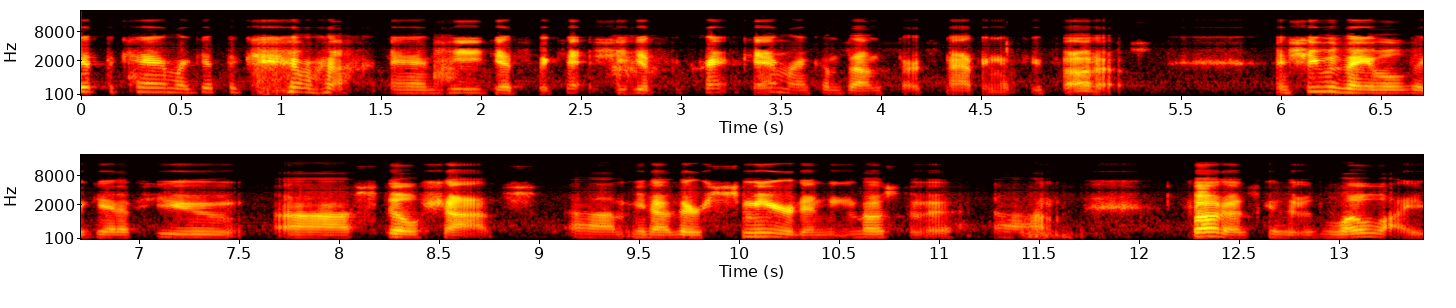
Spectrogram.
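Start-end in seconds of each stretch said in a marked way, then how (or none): 0.0-1.4 put-on yell, high and urgent. Retelling a witness yelling at his wife to fetch the camera: imitating someone yelling. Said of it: "yelling at her".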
